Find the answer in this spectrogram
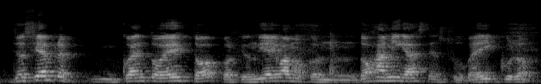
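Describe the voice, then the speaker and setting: A priest, giving an informal teaching talk to a group and telling stories with quoted dialogue. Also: male voice, a little high, fairly bright tone, slight background noise. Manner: storytelling, acting out quoted dialogue. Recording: echoey room, mic far off.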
